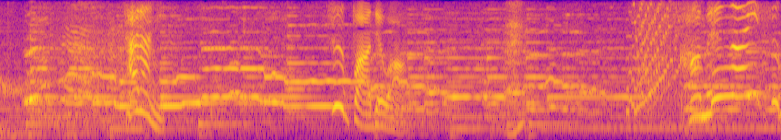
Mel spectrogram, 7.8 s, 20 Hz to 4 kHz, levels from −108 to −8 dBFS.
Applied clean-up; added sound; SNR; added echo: none; none; none; none.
